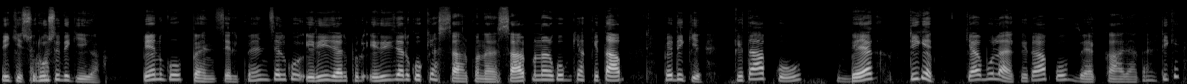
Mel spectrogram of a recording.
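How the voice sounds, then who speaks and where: A man with a high-pitched voice walks students through an exam-prep reasoning lesson. He talks in a coaxing, repetitive way and keeps checking that the viewers follow along. The sound is dry and close. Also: animated, moderate pace, no room sound. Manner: repetitive, coaxing, addresses viewers as dear friends. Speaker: teacher.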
